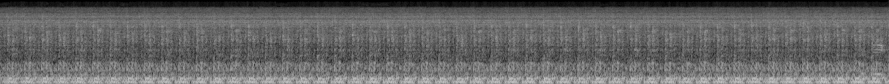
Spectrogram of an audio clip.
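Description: A classic MGB engine under restoration idles with 55 psi of oil pressure, a loud, close, even mechanical chug with a steady fast rhythm throughout and no voices.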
